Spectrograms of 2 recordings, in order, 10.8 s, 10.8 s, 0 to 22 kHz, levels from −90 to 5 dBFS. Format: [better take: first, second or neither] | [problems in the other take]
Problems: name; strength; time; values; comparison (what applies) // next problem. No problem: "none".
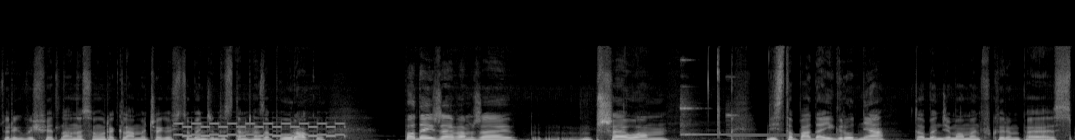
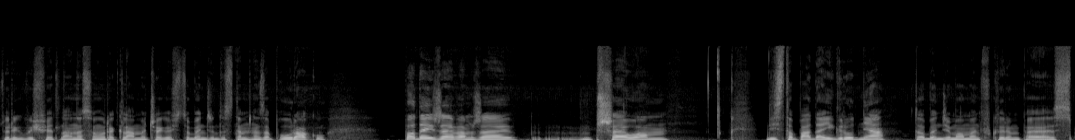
second | doorbell; noticeable; from 1.5 to 3.5 s; peak 9 dB below the speech // doorbell; faint; from 7 to 8 s; peak 15 dB below the speech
